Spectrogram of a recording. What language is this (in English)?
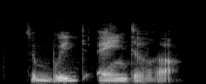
Kabyle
